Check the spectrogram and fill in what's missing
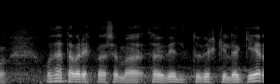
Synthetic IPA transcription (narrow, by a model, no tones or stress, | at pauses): ɔɣθɛht̪ːavaɾɪhkvaðsɛmaðθœɥvɪlt̪ʏvɪr̥cɪlɛːɣacɛːɾa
